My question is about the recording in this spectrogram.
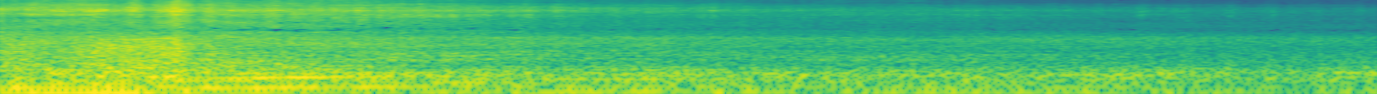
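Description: A car passing on the street: engine hum and tyre noise, loudest about a second in, then fading away into a faint steady hiss.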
